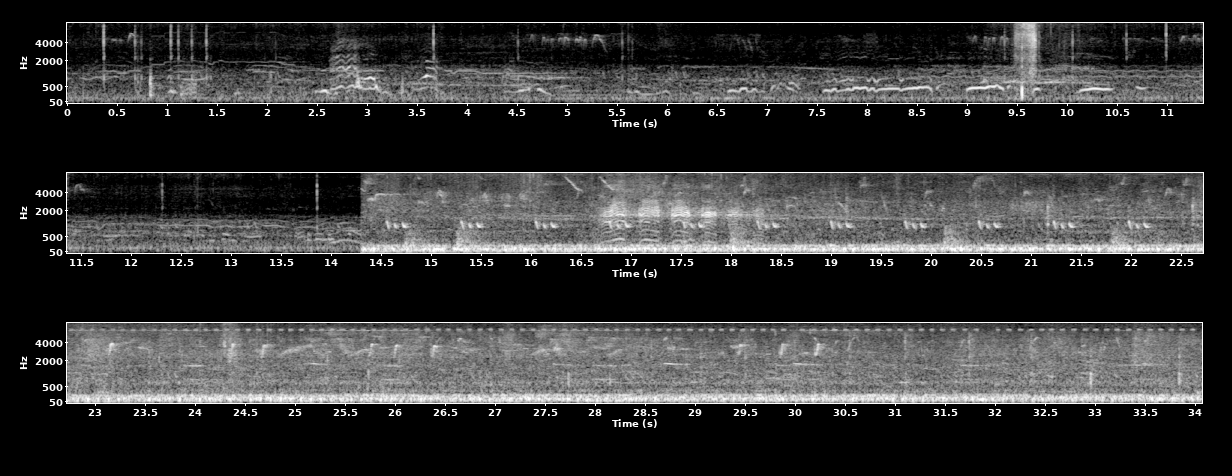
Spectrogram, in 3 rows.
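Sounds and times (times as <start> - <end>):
low rumble: 14.3 - 33.8
higher bird chirps: 14.3 - 33.9.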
